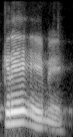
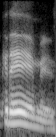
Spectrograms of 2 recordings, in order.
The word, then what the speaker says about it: créeme: Pero en el español tradicional uno dice, créeme. Sí, sí, sino que uno como tiene esa marca distintiva bayuna, si uno sale a ver, créeme. Pero no, la palabra se debería pronunciar ahí.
